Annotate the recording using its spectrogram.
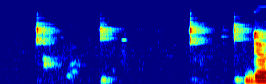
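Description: Computer mouse button clicking a few times, short sharp clicks spaced irregularly, as handwritten digits are drawn on screen with the mouse.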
